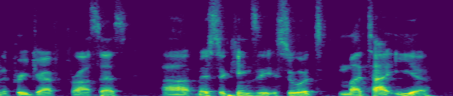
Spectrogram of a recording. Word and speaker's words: Suamataia: Kingsley Suamataia, because you got to have the extra syllable at the end. So it's syllable at the end. That's how he said it was.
